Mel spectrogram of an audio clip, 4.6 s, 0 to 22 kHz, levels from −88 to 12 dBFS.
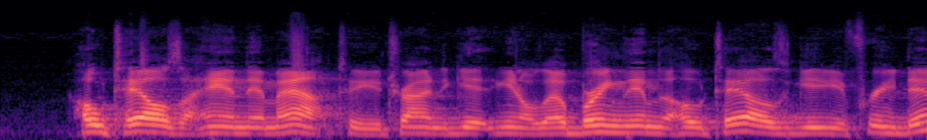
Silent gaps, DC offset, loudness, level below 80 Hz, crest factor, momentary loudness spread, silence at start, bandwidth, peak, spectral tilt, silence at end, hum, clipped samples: none; under 0.1%; -17 LUFS; -60 dBFS; 16 dB; 9 LU; 0.35 s; 11.5 kHz; 0 dBFS; -6 dB/octave; 0 s; none; under 0.1%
